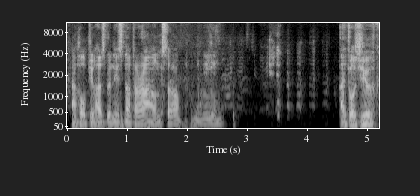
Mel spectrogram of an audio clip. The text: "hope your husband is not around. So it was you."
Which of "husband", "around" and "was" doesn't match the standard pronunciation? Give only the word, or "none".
none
